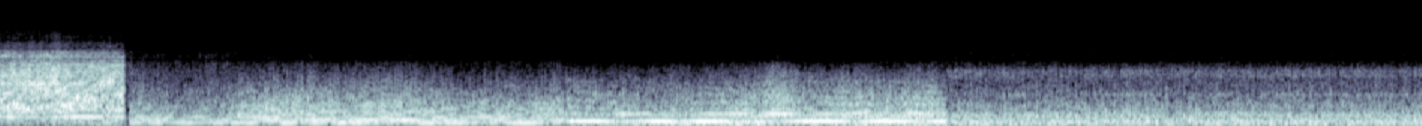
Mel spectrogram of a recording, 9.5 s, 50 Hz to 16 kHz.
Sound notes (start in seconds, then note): 1.5 engines roaring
